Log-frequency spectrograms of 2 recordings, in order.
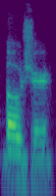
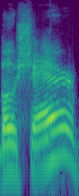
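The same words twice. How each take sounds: First: The name is pronounced in a German way. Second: The name is pronounced in a French way. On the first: The speaker calls it right. "no, it's Bocher. Just like Bo and a churro" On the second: The speaker calls it wrong. "Everybody thinks it's French"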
